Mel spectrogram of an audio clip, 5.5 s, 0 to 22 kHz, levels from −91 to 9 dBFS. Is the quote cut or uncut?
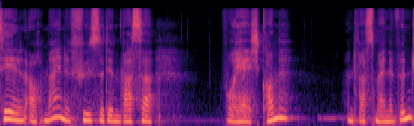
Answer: uncut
